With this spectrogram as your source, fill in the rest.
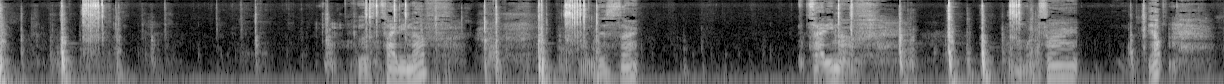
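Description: A socket wrench ratchets and clicks against metal.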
